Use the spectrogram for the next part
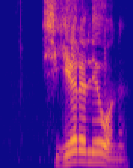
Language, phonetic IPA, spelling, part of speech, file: Russian, [ˈsʲjerə lʲɪˈonɛ], Сьерра-Леоне, proper noun, Ru-Сьерра-Леоне.ogg
- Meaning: Sierra Leone (a country in West Africa)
